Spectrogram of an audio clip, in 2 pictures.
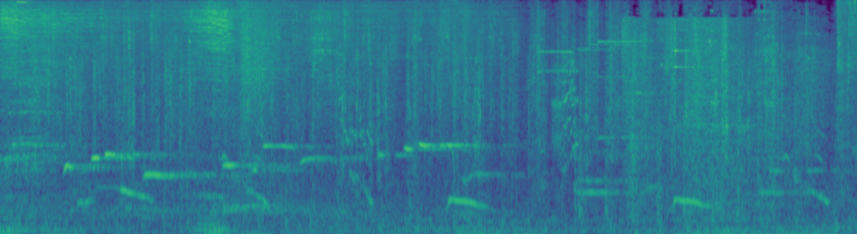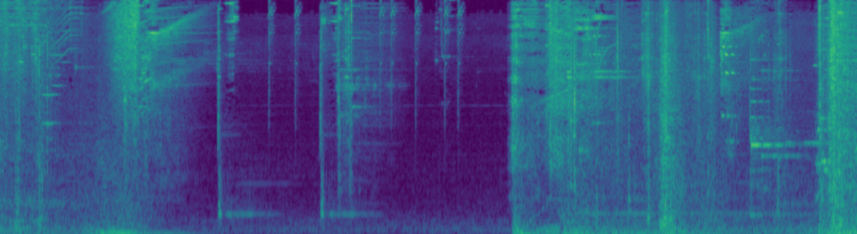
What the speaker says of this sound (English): Decontaminating suit.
